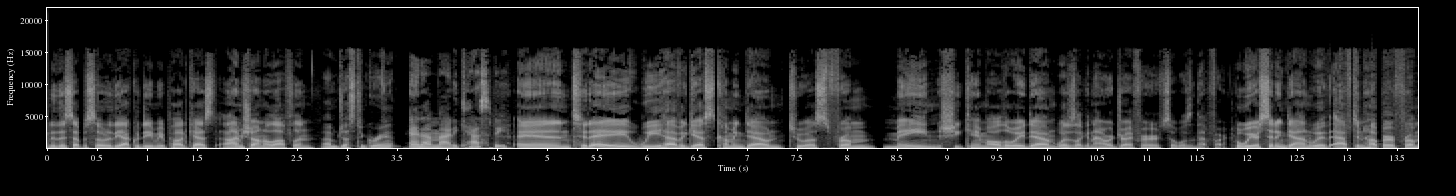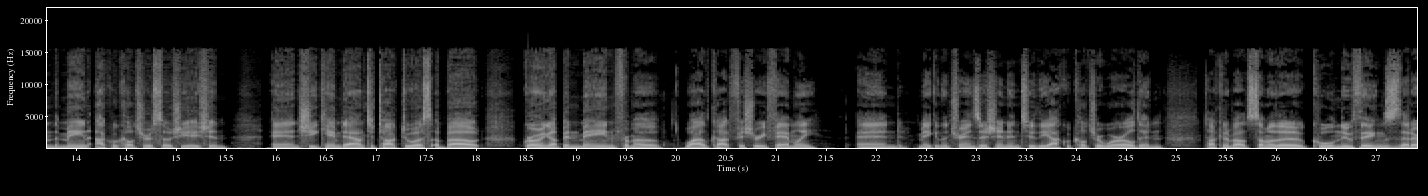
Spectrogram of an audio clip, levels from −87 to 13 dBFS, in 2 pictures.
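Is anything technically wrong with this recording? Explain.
Yes. From 12.87 to 19.56 s, between "are sitting down with" and "a wild caught fishery", there is crude rate conversion. It sounds like it went from 44.1 kHz to 48 kHz by repeating the nearest sample, with no filtering. The result is a gritty, inharmonic fizz about 20 dB below the speech. Unlike steady hiss, this fizz rises and falls with the loud and high-pitched parts.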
